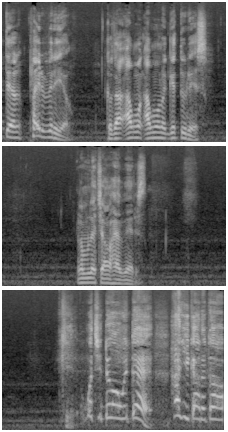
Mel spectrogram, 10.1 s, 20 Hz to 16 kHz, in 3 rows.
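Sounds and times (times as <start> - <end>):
low background hiss: 0.0 - 10.0
man speaking: 7.6 - 10.0.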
